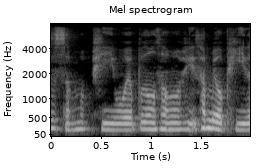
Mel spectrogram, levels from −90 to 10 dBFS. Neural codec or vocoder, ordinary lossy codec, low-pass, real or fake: none; none; 7.2 kHz; real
